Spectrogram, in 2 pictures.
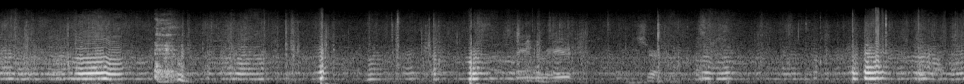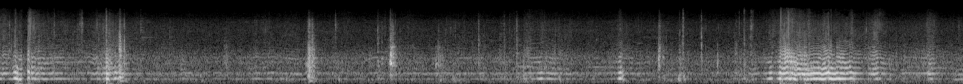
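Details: African honey bees buzzing as their hive is removed and the colony killed; a dense, steady hum with stacked low tones runs throughout, swelling in louder bursts near the start and end, with sharp knocks and clicks scattered over it.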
